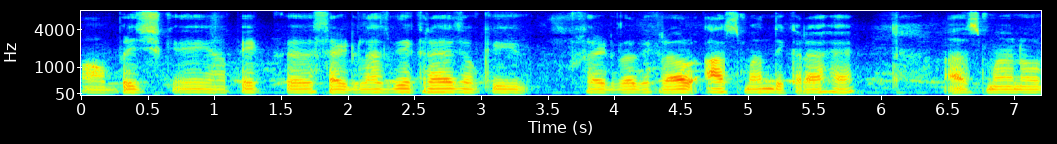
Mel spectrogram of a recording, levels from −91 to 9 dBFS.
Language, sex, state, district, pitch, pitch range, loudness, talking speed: Hindi, male, Uttar Pradesh, Jalaun, 110 Hz, 105-115 Hz, -21 LUFS, 215 wpm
